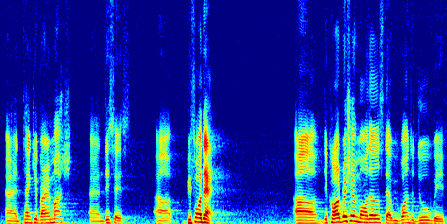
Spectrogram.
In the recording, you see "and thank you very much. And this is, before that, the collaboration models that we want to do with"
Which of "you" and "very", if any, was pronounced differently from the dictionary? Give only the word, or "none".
none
